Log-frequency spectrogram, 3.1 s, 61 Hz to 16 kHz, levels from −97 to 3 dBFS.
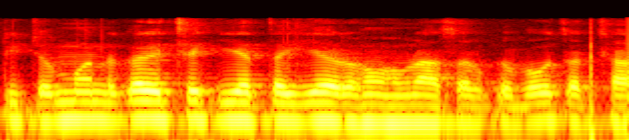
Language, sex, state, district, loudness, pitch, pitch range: Maithili, male, Bihar, Supaul, -15 LUFS, 130 Hz, 120-135 Hz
